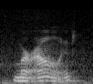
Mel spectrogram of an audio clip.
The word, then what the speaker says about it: Moran: take out Bugs Marone and the Northside Gang. – Moran. – Why did I say it like that? – You were feeling Bugs Moran.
